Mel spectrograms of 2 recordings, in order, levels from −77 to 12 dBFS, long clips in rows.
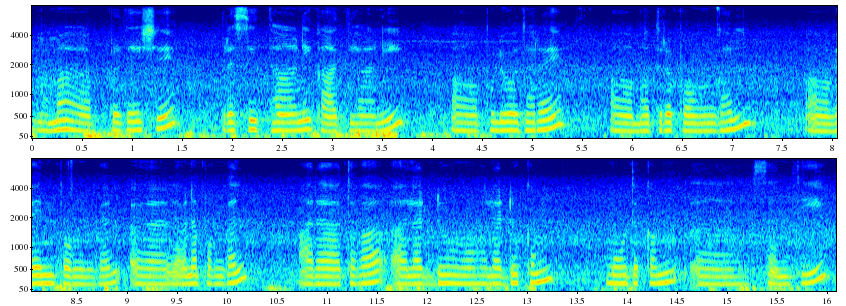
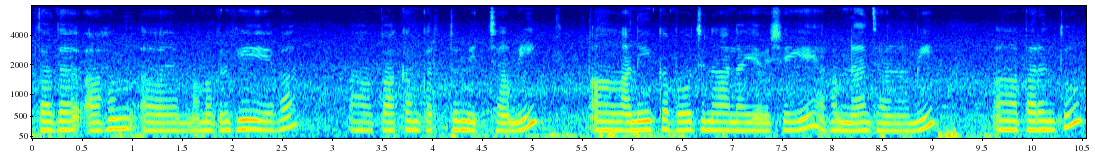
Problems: constant background noise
